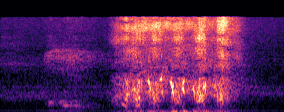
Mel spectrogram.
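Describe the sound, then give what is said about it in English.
A person blows their nose, a loud, rough burst of air lasting over a second with a few sputtering pulses, preceded by a soft sniff and no talking. “All right, I'm going to go to the timeline chart now and blow my nose.”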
